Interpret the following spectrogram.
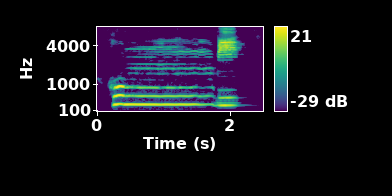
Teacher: sukun yang bertemu dengan huruf ba DII berlaku hukum Ikhfa Syafawi cara membacanya adalah dengan membaca huruf mim sukun dengan dengung yang dipanjangkan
